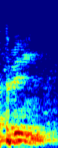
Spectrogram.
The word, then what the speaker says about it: broon: bag of Brown or Broon. As we say, how do you say brown? Brown. You say broon in Scots.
